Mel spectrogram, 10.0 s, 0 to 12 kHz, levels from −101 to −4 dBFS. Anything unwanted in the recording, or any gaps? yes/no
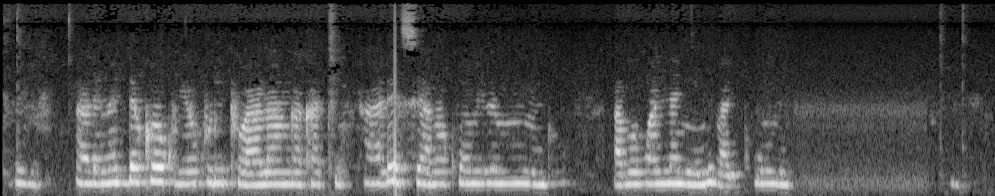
no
